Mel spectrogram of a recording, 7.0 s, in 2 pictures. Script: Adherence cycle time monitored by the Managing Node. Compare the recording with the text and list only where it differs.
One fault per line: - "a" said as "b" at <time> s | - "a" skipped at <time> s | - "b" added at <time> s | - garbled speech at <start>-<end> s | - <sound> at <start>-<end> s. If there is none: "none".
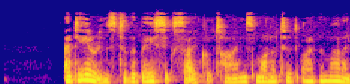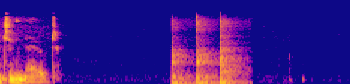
- "to the basic" added at 1.1 s
- "is" added at 2.4 s
- thud at 5.2-6.0 s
